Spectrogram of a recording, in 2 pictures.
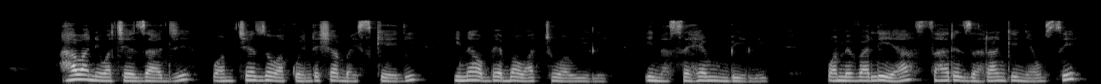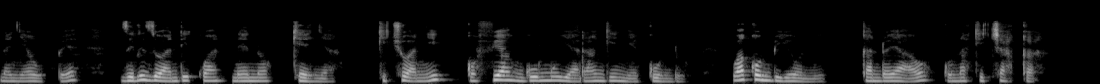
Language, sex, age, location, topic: Swahili, female, 25-35, Kisii, education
